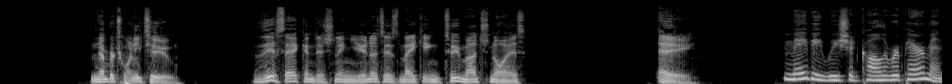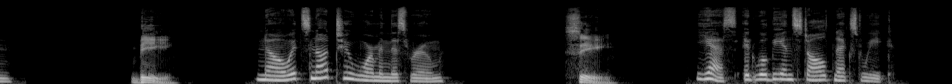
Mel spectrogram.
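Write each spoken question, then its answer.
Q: This air conditioning unit is making too much noise.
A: A: Maybe we should call a repairman.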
